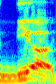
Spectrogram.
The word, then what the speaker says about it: द्य: का जो वर्ण होता है ध की तरह ही दिखता है, किंतु इसमें द और य जुड़ा हुआ होता है, ध नहीं जुड़ा हुआ होता है, द और य जुड़ा होता है। इसलिए इसका उच्चारण स्पष्ट क्या होगा? द्य होगा, द्य।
